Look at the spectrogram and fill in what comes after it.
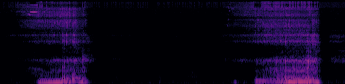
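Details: Husband snoring heavily in sleep: two loud, low, rattling snores on the in-breath with quiet pauses between; snoring.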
